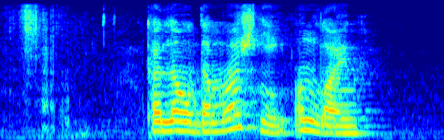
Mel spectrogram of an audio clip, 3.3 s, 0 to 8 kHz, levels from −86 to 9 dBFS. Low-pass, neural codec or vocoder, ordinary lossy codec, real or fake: 7.2 kHz; codec, 16 kHz, 16 kbps, FreqCodec, larger model; AAC, 32 kbps; fake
